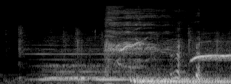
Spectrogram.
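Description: A whistled melody from a spaghetti western film theme rings out in clear sustained notes over a full, swelling orchestral backing, loud, with no talking.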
